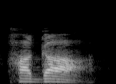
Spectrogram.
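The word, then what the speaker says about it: Haggah (הגה): Now here's your second Hebrew word for the day. Haggah. Everybody say Haggah. You can spell it H-A-G-A. Haggah. It's the word that's translated meditate.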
